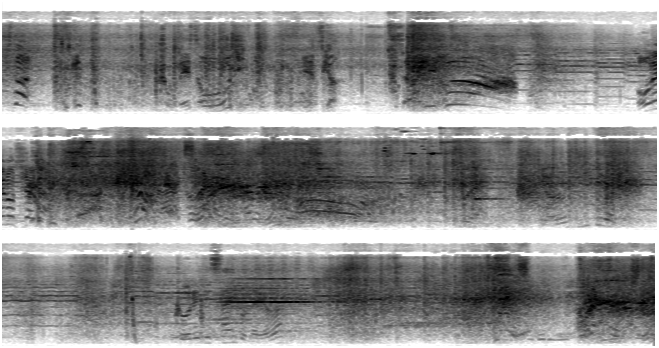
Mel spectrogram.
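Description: Energy blasts whoosh and roar.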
